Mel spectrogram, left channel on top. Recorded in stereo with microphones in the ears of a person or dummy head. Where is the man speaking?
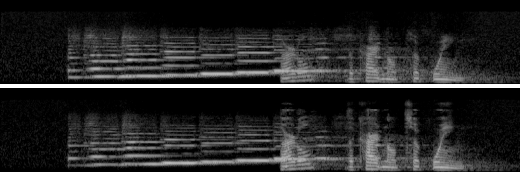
85° right, 0.7 m.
